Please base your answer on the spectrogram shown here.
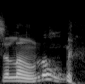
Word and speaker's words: saloon: Say it right, it's saloon.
